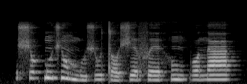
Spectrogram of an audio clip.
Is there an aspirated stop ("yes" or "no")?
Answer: no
